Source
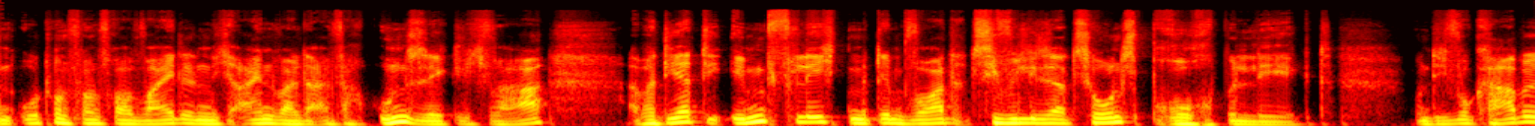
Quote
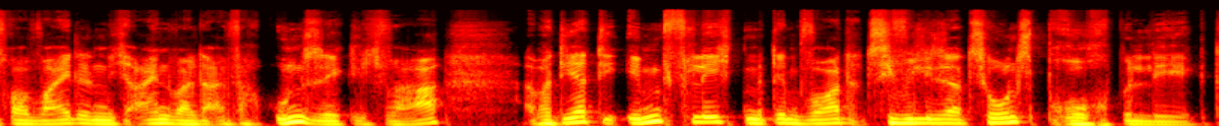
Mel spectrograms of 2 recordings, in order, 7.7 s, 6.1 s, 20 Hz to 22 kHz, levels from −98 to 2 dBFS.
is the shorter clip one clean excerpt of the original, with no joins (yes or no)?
yes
